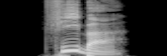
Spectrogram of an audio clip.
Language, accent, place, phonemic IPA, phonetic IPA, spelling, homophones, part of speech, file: German, Germany, Berlin, /ˈfiːbər/, [ˈfiː.bɐ], Fieber, Fiber, noun, De-Fieber.ogg
- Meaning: 1. fever (heightened body temperature) 2. vigour, confidence 3. fever, bug (obsession for an activity)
